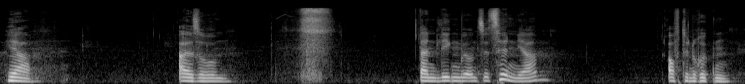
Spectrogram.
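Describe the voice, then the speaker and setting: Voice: mid-range voice, flat delivery, slow, pauses often, a little mellow, natural voice. An actor playing a resigned, rule-abiding astronaut in a science fiction radio play, terse and matter-of-fact. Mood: resigned, uneasy.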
